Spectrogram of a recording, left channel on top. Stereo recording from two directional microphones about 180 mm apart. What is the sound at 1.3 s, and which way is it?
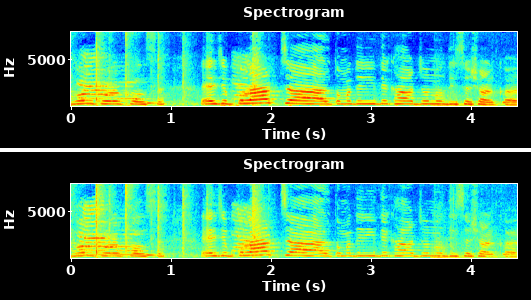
A woman's voice, 20° left (ahead or behind).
